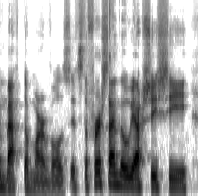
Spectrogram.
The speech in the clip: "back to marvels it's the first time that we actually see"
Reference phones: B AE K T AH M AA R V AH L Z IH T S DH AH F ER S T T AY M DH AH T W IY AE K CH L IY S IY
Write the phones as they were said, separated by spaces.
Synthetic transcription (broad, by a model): B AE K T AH M AA R V L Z IH T S DH AH F ER S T T AY M DH AH T W IY AE K CH L IY S IY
